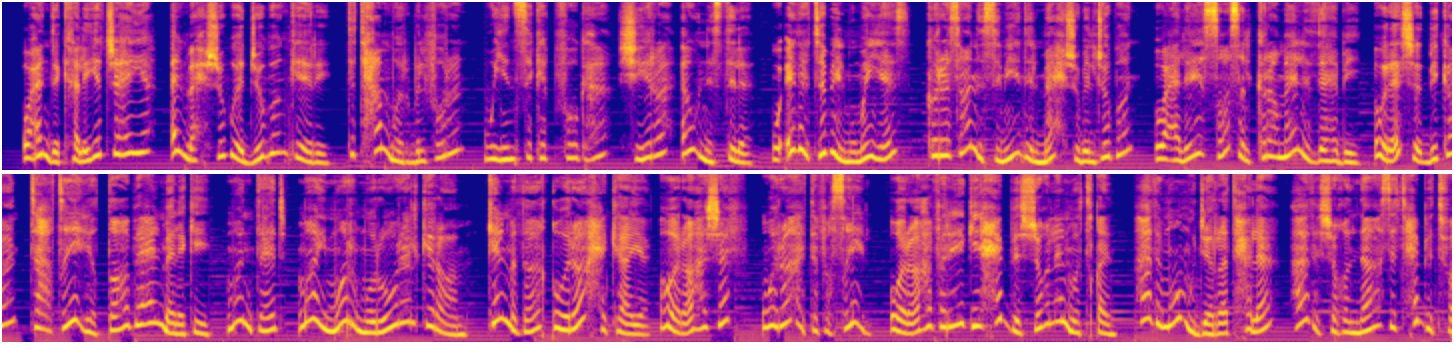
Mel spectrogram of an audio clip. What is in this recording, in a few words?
voiceover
